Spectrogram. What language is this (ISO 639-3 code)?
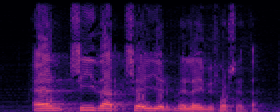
isl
